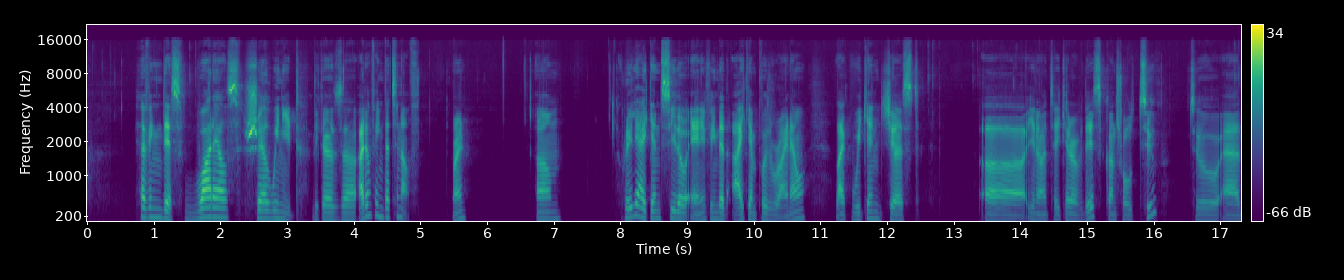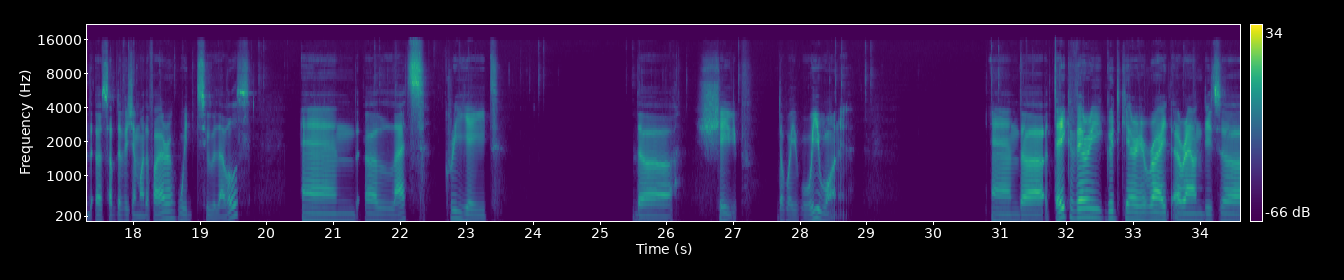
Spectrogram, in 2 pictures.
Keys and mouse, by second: 0.1 Tab, 13.1 middle click, 13.2 Tab, 13.7 shift+middle drag, 14.0 Tab, 15.1 ctrl+2, 17.3 shift+middle click, 17.8 Tab, 18.5 shift+middle drag, 19.4 ctrl+r, 22.3 middle click, 22.8 middle click, 23.6 ctrl+r, 26.0 middle click, 28.7 ctrl+r, 31.2 shift+middle click, 32.1 middle click, 33.6 shift+middle click.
